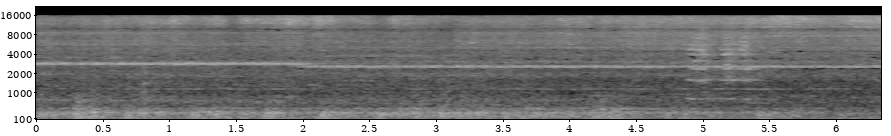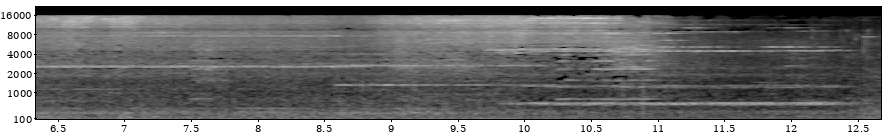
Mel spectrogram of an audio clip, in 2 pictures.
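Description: R160 New York subway train pulling into a station: a heavy rumble of the cars with a steady high-pitched wheel squeal. Near the end the squeal drops to lower tones and the rumble fades as the train slows.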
